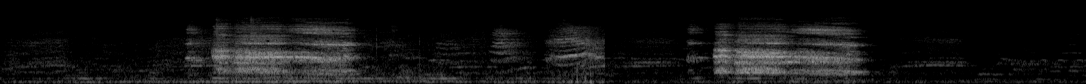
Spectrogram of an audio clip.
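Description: A rooster crowing twice, each crow about a second and a half long and the two about five seconds apart, with shorter, fainter calls between them.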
